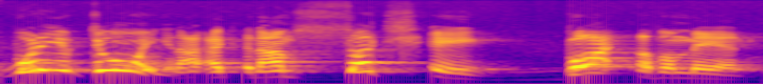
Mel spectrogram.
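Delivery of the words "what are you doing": higher-pitched alarmed question; horrified family. Retold or imitated. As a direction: ask in shock as the family reels. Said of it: "everyone's horrified".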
